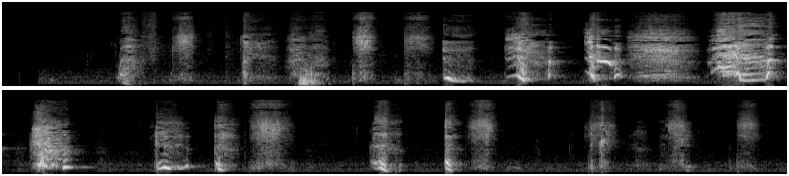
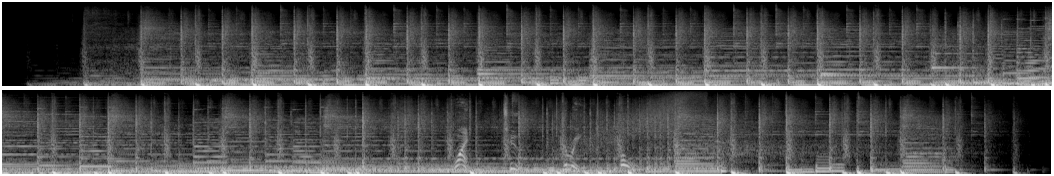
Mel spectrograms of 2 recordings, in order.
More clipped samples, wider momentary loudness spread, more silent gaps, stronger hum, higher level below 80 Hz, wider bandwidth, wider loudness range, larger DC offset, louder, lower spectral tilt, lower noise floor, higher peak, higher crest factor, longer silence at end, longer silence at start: neither; first, 20 LU vs 6 LU; neither; neither; second, -68 dBFS vs -22 dBFS; second, 13.5 kHz vs 18.5 kHz; first, 12 LU vs 2 LU; neither; about the same, -19 LUFS vs -20 LUFS; second, -3 dB/octave vs -5.5 dB/octave; first, -57 dBFS vs -46 dBFS; about the same, 0 dBFS vs 0 dBFS; about the same, 22 dB vs 18 dB; about the same, 0.3 s vs 0.3 s; first, 1.15 s vs 0.5 s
